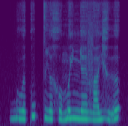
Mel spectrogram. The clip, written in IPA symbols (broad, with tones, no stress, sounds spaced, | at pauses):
ɓ u˨˩ ə̯ k u˦˥ p̚ t̪ i˨˩ ə̯ x o˧˩ m ə˧ j ɲ ɛ˧ v a˨˦ j ɣ ɨ̰˧˥ ə̯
